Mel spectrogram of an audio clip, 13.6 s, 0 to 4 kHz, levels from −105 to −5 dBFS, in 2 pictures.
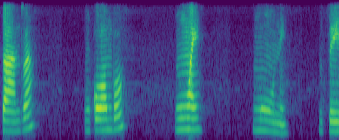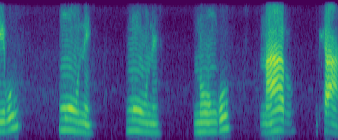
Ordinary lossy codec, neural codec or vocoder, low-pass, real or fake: none; none; 3.6 kHz; real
